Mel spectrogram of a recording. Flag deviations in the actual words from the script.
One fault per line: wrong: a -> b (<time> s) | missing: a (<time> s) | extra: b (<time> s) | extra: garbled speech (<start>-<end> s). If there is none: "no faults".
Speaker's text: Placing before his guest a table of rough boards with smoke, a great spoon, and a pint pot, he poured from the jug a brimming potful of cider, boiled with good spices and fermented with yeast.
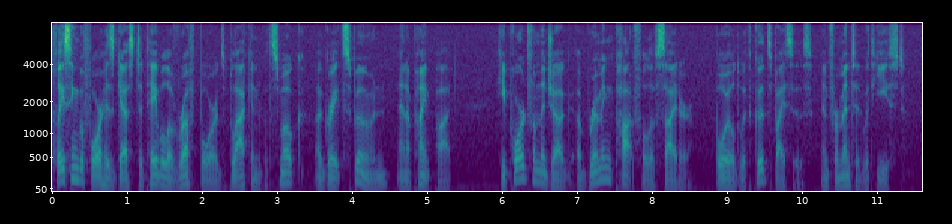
extra: blackened (2.3 s)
